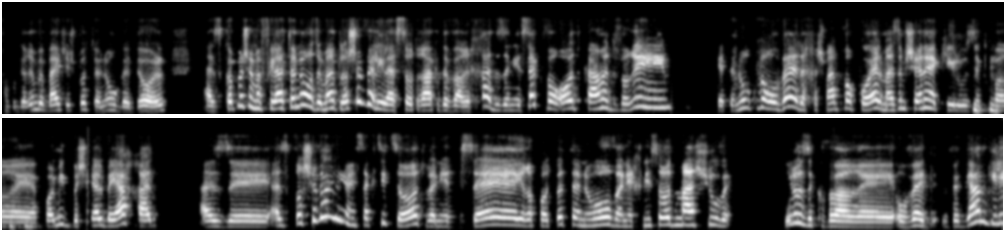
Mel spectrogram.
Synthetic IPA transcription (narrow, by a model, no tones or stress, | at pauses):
naχnumɡaʁimbebajit̪jɛʃbo̞t̪anuʁɡado̞l | ʔazkolpamaʃemafilat̪anuʁazotome̞et̪lo̞ʃavelilaːso̞tʁakdavaʁe̞χad̪azaniosekvaʁo̞dkamadvaʁim | kiatanuʁkvaʁo̞ve̞daχaʃmalkvaʁpo̞e̞lmazemeʃanekiiluzekvaʁeako̞lmit̪̚baʃelbe̞jaχad | ʔazea̰zkvaʁʃavelianisekt͡sit͡so̞tveanioseiʁako̞t̚betanuʁveaniaχniso̞dmaʃuve | kiiluzekvaʁeʔo̞ve̞dveɡamɡili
